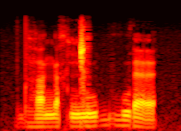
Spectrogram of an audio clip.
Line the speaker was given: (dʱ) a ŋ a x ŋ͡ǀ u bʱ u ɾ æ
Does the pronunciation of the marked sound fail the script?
no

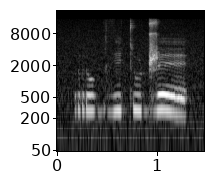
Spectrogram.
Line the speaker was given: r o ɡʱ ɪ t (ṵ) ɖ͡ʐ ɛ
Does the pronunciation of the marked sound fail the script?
yes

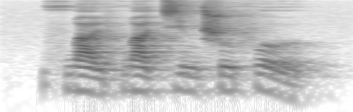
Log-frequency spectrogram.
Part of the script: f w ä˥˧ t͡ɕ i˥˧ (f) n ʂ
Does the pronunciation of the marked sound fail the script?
yes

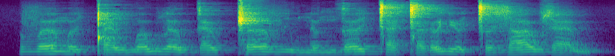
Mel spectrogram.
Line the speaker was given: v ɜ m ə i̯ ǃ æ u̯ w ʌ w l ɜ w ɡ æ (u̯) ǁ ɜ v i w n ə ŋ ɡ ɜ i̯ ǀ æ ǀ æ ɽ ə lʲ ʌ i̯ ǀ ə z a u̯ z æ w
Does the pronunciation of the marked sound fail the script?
no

